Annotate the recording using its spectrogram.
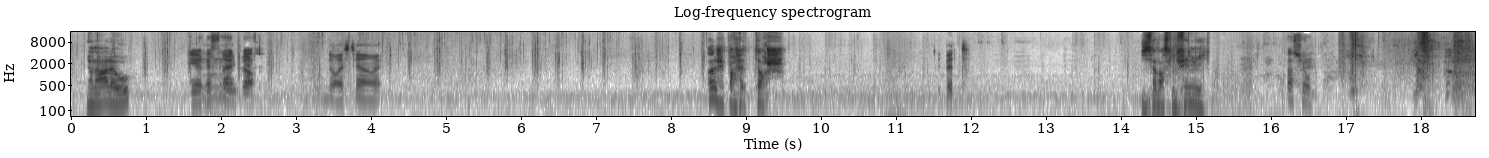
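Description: Footsteps tread on dirt and wooden planks.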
